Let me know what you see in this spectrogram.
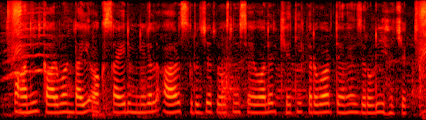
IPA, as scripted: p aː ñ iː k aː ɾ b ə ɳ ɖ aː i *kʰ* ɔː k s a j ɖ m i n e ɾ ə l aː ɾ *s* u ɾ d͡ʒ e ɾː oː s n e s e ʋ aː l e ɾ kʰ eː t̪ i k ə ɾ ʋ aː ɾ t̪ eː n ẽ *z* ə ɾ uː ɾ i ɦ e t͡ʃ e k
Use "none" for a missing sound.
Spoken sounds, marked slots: none, s, z

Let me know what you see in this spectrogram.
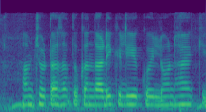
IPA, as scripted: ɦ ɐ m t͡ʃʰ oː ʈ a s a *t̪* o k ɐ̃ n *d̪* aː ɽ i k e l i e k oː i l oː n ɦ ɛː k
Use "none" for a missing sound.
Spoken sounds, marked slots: t̪, d̪

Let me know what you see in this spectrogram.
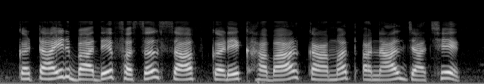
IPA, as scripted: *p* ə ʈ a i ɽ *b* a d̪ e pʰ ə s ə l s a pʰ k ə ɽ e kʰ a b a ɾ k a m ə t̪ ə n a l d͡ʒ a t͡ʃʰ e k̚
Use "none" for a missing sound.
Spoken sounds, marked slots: k, b

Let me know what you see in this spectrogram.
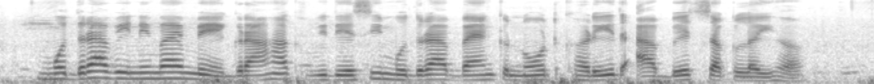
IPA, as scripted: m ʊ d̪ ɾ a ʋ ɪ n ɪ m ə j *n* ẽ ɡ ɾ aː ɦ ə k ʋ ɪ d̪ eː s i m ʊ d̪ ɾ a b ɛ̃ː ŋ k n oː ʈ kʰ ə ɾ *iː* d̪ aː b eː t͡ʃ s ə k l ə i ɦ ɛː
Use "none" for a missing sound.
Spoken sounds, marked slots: m, iː

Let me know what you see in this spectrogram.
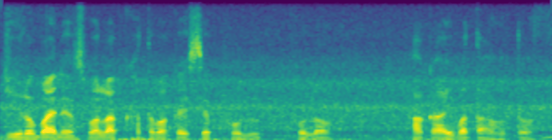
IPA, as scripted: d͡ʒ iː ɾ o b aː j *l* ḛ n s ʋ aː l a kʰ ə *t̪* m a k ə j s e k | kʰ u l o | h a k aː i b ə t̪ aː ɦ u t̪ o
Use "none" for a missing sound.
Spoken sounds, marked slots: l, t̪

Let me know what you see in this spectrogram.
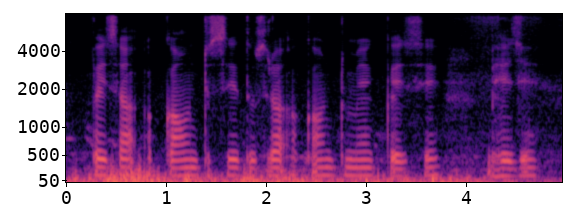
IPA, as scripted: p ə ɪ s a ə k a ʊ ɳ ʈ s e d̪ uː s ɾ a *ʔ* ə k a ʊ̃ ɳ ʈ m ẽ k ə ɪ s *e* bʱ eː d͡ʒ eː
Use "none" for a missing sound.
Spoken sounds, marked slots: ʔ, e

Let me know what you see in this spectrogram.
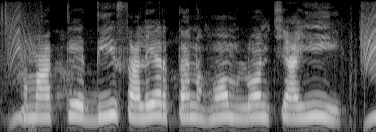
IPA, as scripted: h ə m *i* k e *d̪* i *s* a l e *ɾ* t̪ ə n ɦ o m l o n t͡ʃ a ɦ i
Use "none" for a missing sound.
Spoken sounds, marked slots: a, d̪, s, ɾ

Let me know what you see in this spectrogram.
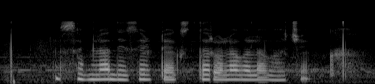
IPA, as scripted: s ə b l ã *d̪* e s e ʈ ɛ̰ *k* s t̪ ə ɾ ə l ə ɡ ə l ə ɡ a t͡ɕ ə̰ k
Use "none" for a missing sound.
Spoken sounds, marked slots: d̪, k

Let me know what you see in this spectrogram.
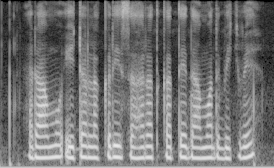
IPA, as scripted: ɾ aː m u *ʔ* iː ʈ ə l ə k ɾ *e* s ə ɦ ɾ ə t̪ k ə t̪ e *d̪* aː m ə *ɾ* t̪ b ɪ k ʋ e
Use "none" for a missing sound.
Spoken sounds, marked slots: ʔ, i, d̪, none

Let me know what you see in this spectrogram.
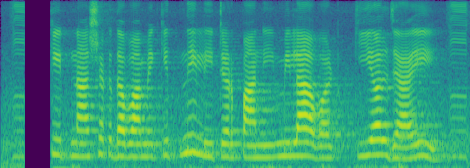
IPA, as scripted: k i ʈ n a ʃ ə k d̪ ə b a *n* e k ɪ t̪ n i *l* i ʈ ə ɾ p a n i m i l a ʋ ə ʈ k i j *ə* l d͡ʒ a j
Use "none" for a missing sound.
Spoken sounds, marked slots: m, l, ə

